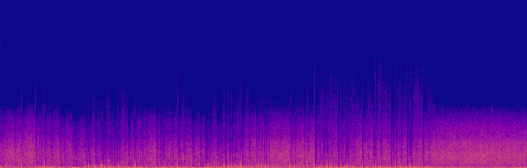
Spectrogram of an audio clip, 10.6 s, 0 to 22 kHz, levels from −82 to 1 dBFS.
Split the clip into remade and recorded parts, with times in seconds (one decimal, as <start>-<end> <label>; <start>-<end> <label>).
0.0-4.5 recorded; 4.5-5.1 remade; 5.1-10.6 recorded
